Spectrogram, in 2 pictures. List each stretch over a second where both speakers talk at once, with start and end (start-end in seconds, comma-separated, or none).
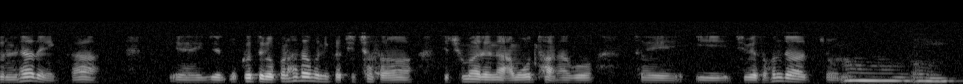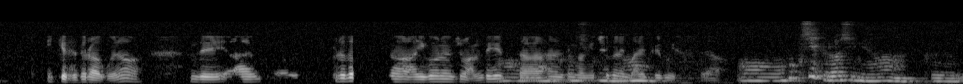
14.6-16.1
